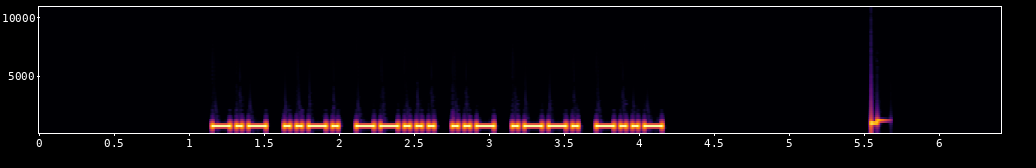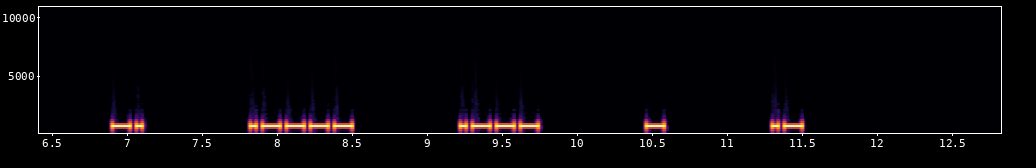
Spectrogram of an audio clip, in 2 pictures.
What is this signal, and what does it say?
Morse code, heard as a keyed tone, about 30 wpm, spaced as for 16 wpm, 700 Hz. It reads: KF7UPX N1JTA
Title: USA Call Signs - 6x Character Spacing - 30wpm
